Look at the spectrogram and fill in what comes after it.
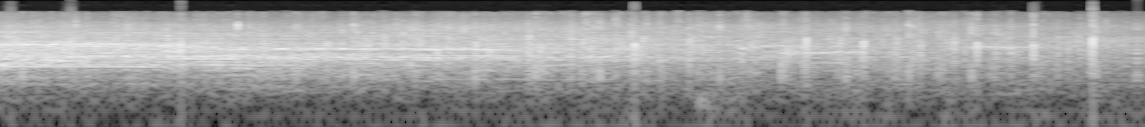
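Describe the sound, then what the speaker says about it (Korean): An audience at a magic show in a Seoul middle school claps loudly, with dense applause that slowly thins into scattered claps toward the end. "여러분들이 조금 더 다른 관객들과 차별되게 더 뜨거운 박수가 필요하거든요"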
